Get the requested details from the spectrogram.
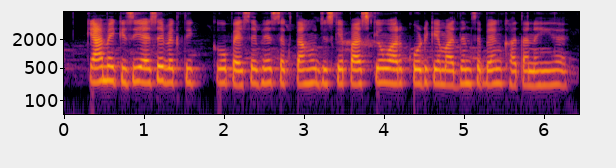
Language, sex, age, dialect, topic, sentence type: Hindi, female, 18-24, Awadhi Bundeli, banking, question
